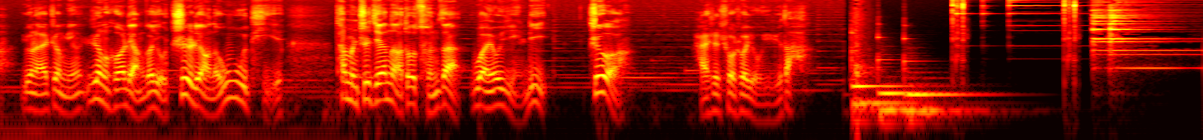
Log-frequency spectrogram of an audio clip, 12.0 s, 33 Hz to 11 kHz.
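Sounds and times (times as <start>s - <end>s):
short ding: 8.6s - 12.0s
mouse click: 9.5s - 9.8s
bright bell chime: 9.5s - 12.0s.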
